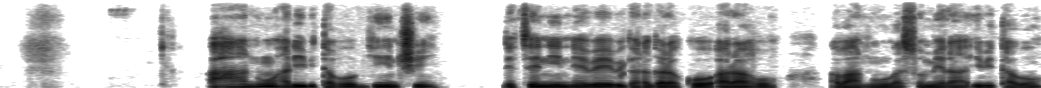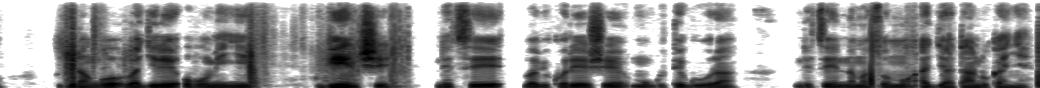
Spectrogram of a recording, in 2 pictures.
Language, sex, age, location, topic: Kinyarwanda, male, 50+, Musanze, education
